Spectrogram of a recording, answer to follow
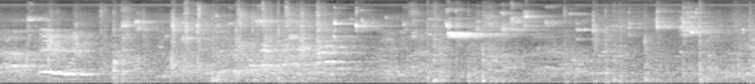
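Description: Echoing gymnasium hubbub during volleyball play: many voices talking and calling out, with frequent sharp thumps of volleyballs being hit and bounced on the wooden floor.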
